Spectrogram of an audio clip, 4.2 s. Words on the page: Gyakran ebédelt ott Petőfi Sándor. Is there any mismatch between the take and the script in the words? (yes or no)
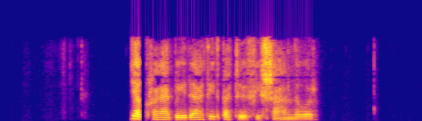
yes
